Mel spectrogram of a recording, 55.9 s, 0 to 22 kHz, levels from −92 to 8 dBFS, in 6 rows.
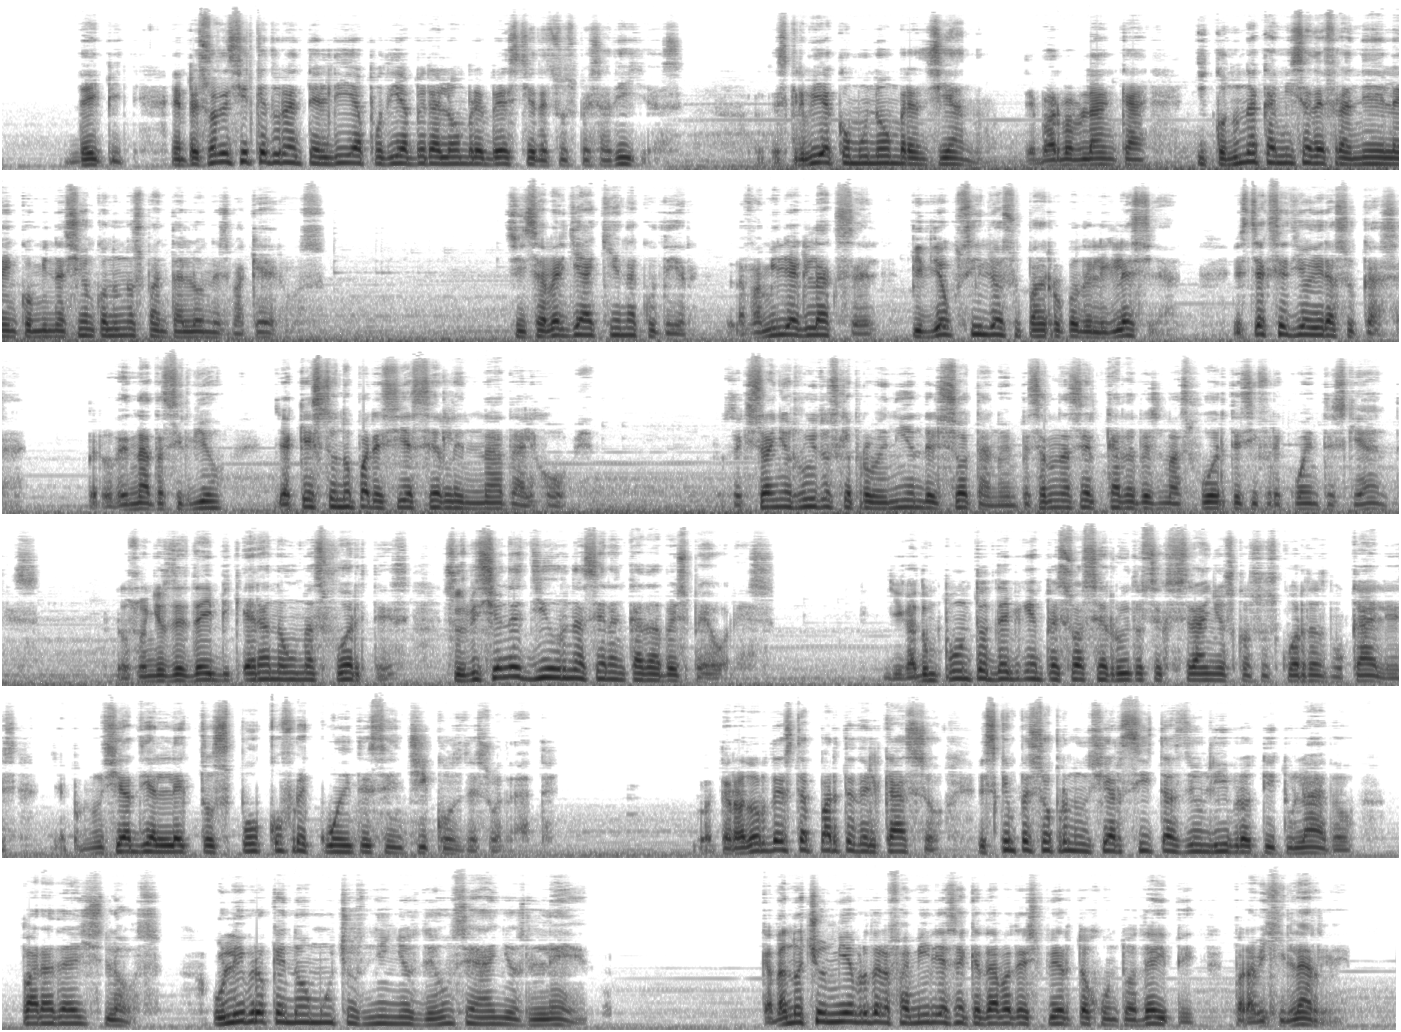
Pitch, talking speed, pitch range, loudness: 155 Hz, 190 wpm, 135-175 Hz, -16 LUFS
